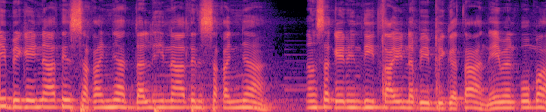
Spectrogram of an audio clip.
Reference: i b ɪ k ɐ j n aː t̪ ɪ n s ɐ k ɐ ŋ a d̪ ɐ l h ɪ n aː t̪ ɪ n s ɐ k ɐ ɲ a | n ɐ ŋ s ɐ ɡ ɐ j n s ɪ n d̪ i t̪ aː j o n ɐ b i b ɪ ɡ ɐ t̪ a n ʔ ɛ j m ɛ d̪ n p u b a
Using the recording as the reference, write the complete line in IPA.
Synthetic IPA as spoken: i b ɪ ɡ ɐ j n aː t̪ ɪ n s ɐ k ɐ ɲ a d̪ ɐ l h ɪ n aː t̪ ɪ n s ɐ k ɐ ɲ a | n ɐ ŋ s ɐ ɡ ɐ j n h ɪ n d̪ i t̪ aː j o n ɐ b i b ɪ ɡ ɐ t̪ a n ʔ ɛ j m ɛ n p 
